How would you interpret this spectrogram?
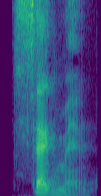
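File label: "segment", British English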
